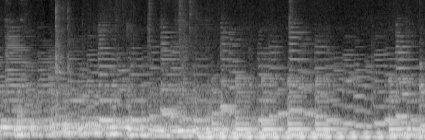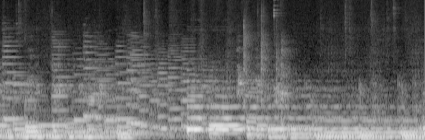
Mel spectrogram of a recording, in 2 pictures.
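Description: Live instrumental improvisation led by electric bass guitar, with plucked low notes repeated quickly for a stretch in the middle, and piano. The music thins briefly and then comes back with a sudden loud accent about six seconds in.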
